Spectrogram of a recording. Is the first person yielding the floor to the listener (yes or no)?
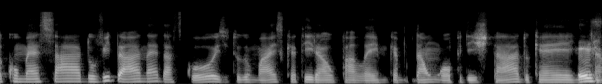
yes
